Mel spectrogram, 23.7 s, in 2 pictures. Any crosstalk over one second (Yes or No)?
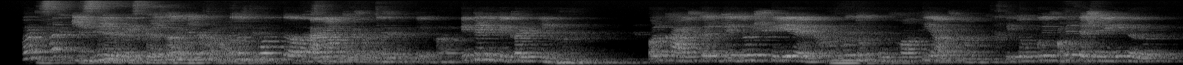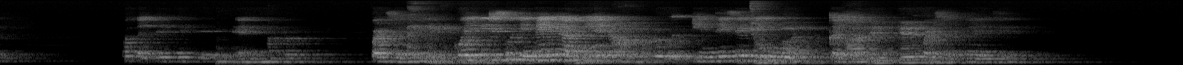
Yes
